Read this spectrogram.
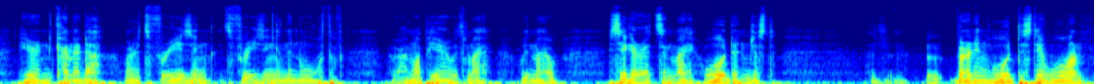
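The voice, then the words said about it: Imitates another person's voice. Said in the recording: “I don't have the graspy enough voice ... then I can do the Alan Watt impersonation”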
